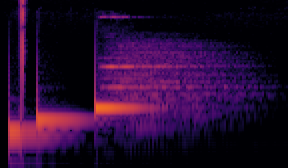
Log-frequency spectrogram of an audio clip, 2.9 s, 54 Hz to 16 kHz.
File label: startup; windows 11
